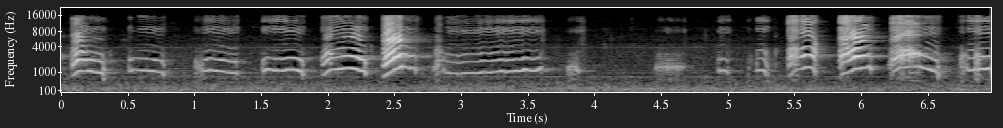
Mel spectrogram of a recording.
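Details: Small round Pomeranian giving sweet crying sounds, appealing for something: a series of high arched whines, each rising then falling, repeated roughly every half second with short pauses and a few sharper squeals.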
